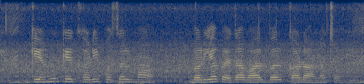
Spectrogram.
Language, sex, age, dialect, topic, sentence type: Chhattisgarhi, female, 18-24, Central, agriculture, question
